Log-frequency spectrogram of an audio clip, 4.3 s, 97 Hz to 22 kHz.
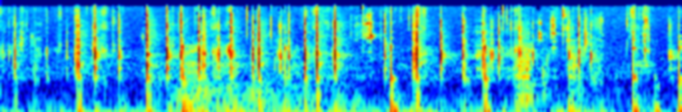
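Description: Long nails tap rapidly on a small, hollow, rectangular red and white printed cardboard cosmetic box held in one hand. The result is a quick, irregular run of dry, clicky taps with bright ticks near 1.6 kHz over a soft, hollow low thump, each tap dying away almost at once.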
